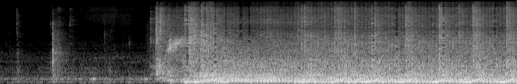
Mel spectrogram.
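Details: PowerSmart DB7006 snowblower after slight idle screw tuning: a pull or two, catches and settles into steady even run with no misses or surging; running pretty decent.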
